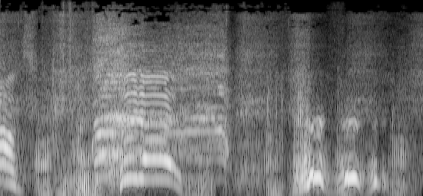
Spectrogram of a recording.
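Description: Caught feral pig squealing as hunting dogs hold it: one long squeal about a second in, then a run of short squeals near the end.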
